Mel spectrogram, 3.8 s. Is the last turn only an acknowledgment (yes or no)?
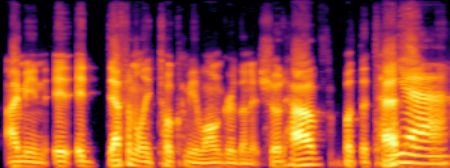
yes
